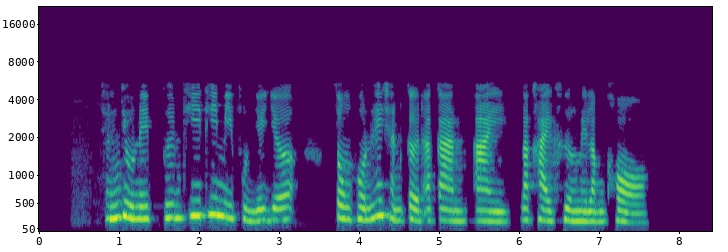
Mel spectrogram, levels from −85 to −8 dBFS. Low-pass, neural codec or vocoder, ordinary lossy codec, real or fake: 5.4 kHz; none; none; real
